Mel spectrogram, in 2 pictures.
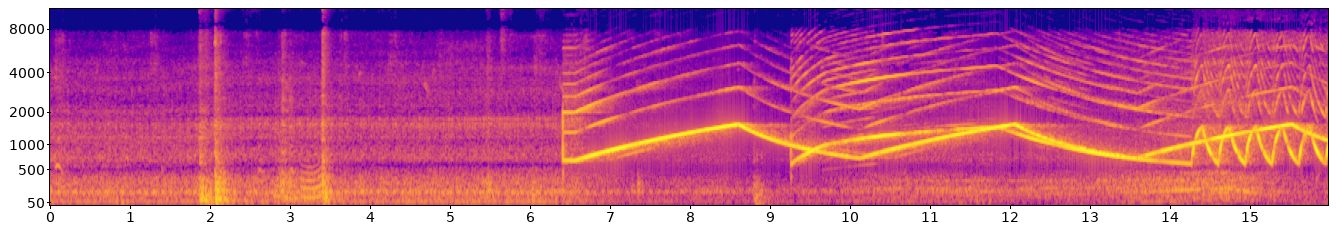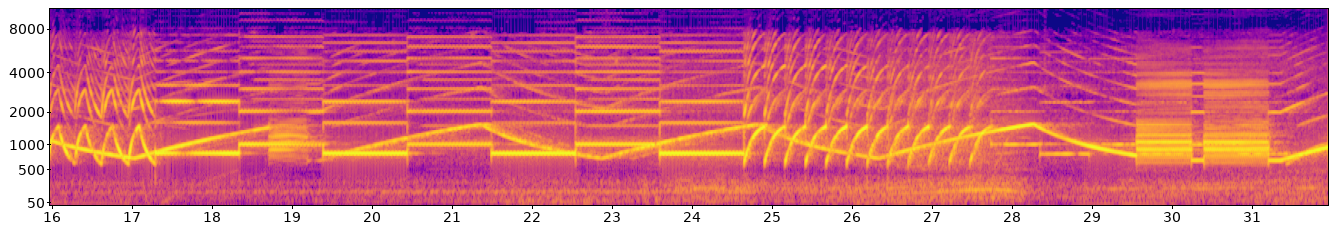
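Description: Fire engine sirens on an emergency turnout. After about six seconds of low engine rumble with a few knocks, an electronic siren switches on suddenly. It cycles through a slow rising-and-falling wail, a fast yelp and an alternating two-tone hi-lo.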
